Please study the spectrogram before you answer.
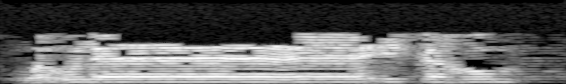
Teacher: الميم عند الوصل ضمها. والميم اذا وقفت عليها سكنها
